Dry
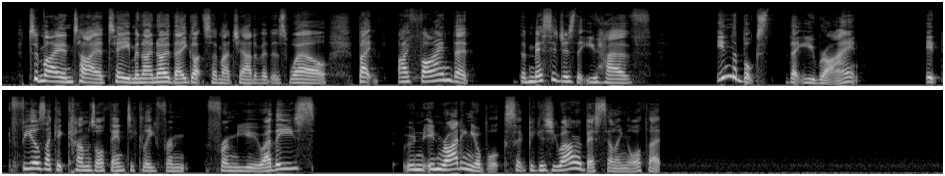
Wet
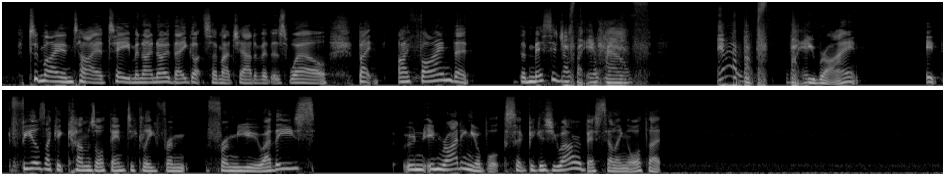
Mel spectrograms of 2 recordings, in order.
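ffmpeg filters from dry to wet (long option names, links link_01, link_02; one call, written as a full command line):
ffmpeg -i in.wav -filter_complex "[0:a]asettb=1/sr,asplit=3[link_01][link_02][link_03];[link_01]atrim=end=0.834[link_04];[link_02]atrim=start=0.83:end=3.18,asetpts=PTS-STARTPTS,afade=type=in:duration=0.004:curve=qsin,afade=type=out:start_time=2.346:duration=0.004:curve=qsin,highpass=frequency=330:poles=1[link_05];[link_03]atrim=start=3.176[link_06];[link_04][link_05]acrossfade=duration=0.004:curve1=hsin:curve2=qsin[link_07];[link_07][link_06]acrossfade=duration=0.004:curve1=qsin:curve2=hsin,asplit=3[link_08][link_09][link_10];[link_08]afade=type=out:start_time=5.6:duration=0.02[link_11];[link_09]aeval=exprs='abs(val(0))':channel_layout=same,afade=type=in:start_time=5.6:duration=0.02,afade=type=out:start_time=8.05:duration=0.02[link_12];[link_10]afade=type=in:start_time=8.05:duration=0.02[link_13];[link_11][link_12][link_13]amix=inputs=3:normalize=0,asettb=1/sr,asplit=3[link_14][link_15][link_16];[link_14]atrim=end=11.834[link_17];[link_15]atrim=start=11.83:end=12.38,asetpts=PTS-STARTPTS,afade=type=in:duration=0.004:curve=qsin,afade=type=out:start_time=0.546:duration=0.004:curve=qsin,highpass=43[link_18];[link_16]atrim=start=12.376[link_19];[link_17][link_18]acrossfade=duration=0.004:curve1=hsin:curve2=qsin[link_20];[link_20][link_19]acrossfade=duration=0.004:curve1=qsin:curve2=hsin,equalizer=frequency=160:width_type=o:width=0.67:gain=5,equalizer=frequency=1000:width_type=o:width=0.67:gain=-12,equalizer=frequency=2500:width_type=o:width=0.67:gain=9,equalizer=frequency=10000:width_type=o:width=0.67:gain=-7,acrossover=split=220[link_21][link_22];[link_22]acompressor=threshold=-25dB:ratio=6[link_23];[link_21][link_23]amix=inputs=2:normalize=0,volume=-4dB" out.wav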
